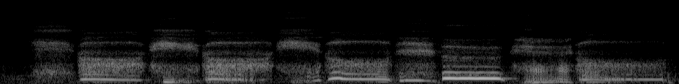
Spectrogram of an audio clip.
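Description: A voice does a breathy, raspy imitation of monster panting, a series of rough drawn-out breaths in steady rhythm, close and fairly loud.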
